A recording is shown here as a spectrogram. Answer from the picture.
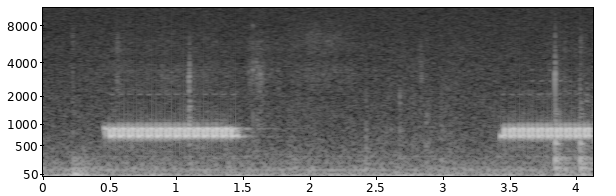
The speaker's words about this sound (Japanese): その日のお昼、自宅の電話が鳴った。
